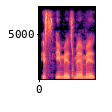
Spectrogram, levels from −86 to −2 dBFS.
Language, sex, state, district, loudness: Hindi, male, Jharkhand, Sahebganj, -16 LUFS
